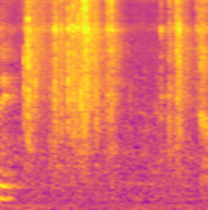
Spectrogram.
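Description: A pen being tried out on paper: a few faint, short scratchy strokes with some paper rustle.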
